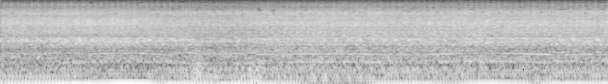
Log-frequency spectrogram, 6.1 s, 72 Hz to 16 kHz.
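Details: Peugeot 205 GTI fully rebuilt engine running after its first startup: dense, steady low idle holding speed without surging or missing; fresh engine settling into a healthy tickover.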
